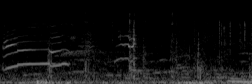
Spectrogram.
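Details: Kittens playing and being given food, giving a short burst of high, rising meows in the first second, then quieter mews under a man speaking Turkish to them, with low handling noise throughout.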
